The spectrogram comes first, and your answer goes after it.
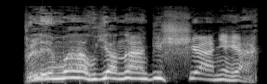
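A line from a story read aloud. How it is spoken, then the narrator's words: Shout. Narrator (Russian): крикнул Дикки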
